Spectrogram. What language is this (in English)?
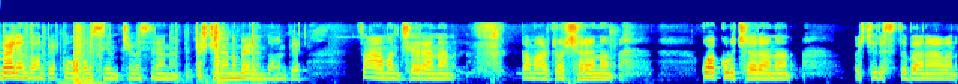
Kashmiri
